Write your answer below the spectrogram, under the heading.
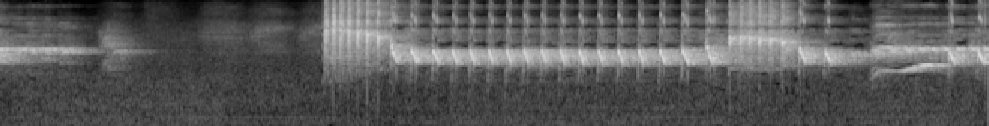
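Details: Kapas tembak white-eye's fiery master song for training birds, with close rattling: a soft whistle, a pause, then a loud high buzz that runs into a long fast trill, ending on a rising whistle.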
